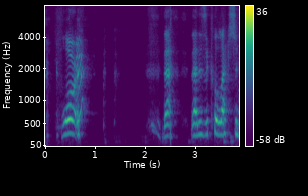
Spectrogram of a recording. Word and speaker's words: Fleur: there we go Fleur you mean flyer is that how you say it I say floor yeah her name's Fleur I say Fleur Fleur Fleur isn't that what I'm saying no you were saying flea worm whatever that is flea Fleur isn't it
